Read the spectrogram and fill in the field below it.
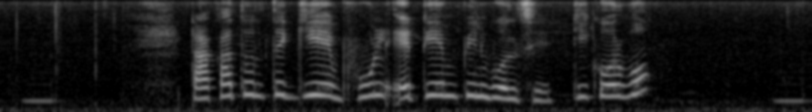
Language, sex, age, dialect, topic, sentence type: Bengali, female, 36-40, Rajbangshi, banking, question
